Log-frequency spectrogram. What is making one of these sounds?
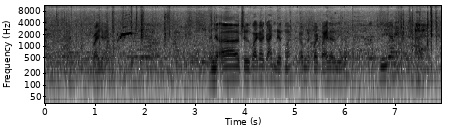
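A man speaks close by, talking with animation.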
